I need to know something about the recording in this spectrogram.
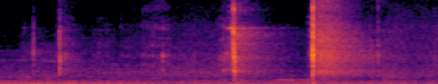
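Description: Manual staple gun snapping twice against a wooden canvas stretcher frame, two sharp clicks about a third of a second apart, the second louder.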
